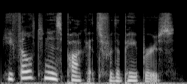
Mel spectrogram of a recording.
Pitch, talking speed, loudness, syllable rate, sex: 215 Hz, 255 wpm, -17 LUFS, 5.9 syllables/s, female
